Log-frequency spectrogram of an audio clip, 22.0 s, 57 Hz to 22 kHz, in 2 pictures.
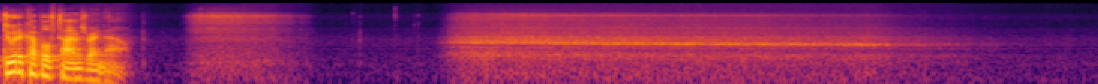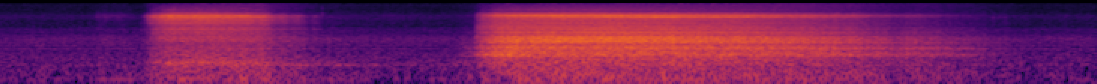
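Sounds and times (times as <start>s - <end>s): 
speech: 0.0s - 1.3s
quick inhales: 1.8s - 3.2s, 4.4s - 10.1s, 12.4s - 14.2s, 15.7s - 21.0s
slow exhales blown through pursed lips: 1.8s - 3.2s, 4.4s - 10.2s, 12.4s - 14.2s, 15.7s - 21.1s.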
